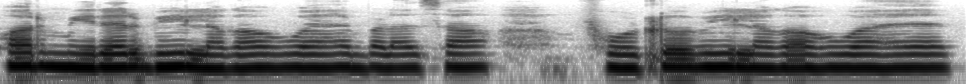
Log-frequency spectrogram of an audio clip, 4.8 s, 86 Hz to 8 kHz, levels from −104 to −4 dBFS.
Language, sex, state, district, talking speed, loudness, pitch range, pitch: Hindi, female, Jharkhand, Palamu, 160 wpm, -12 LUFS, 215-220 Hz, 215 Hz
